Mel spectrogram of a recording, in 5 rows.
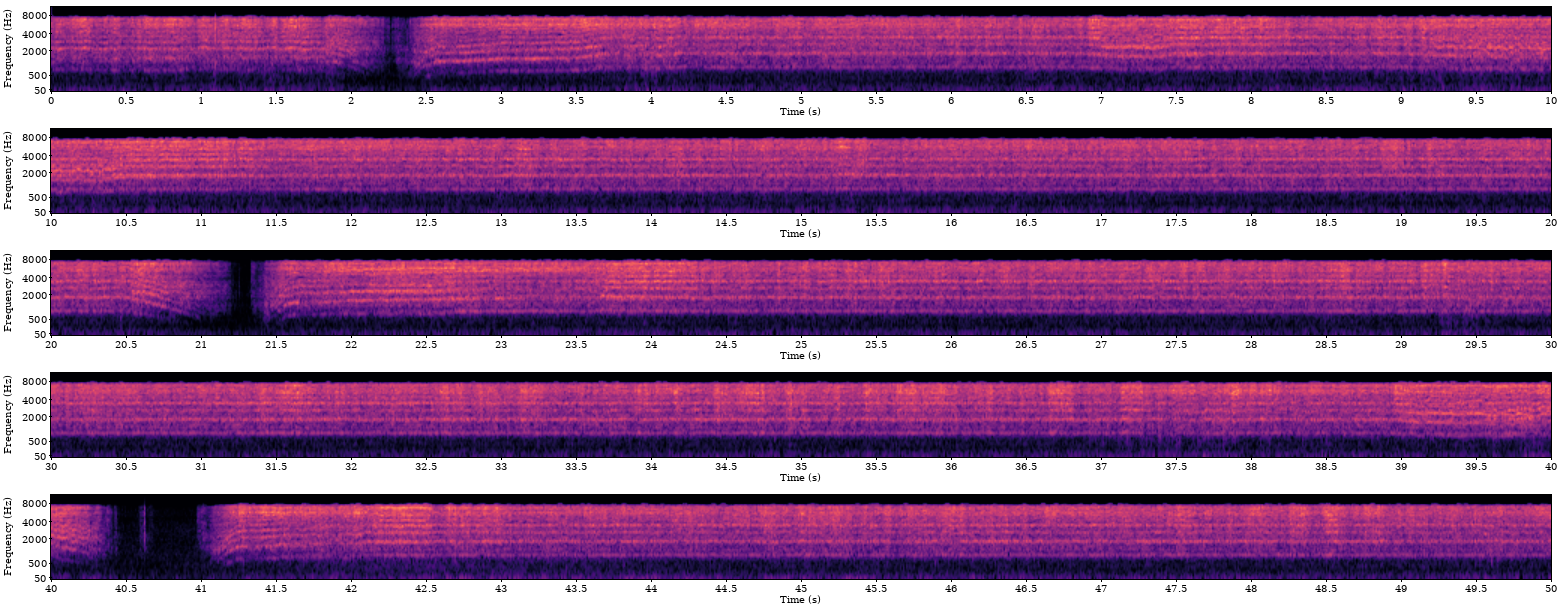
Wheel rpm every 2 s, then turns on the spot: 190, 160, 230, 230, 230, 230, 230, 230, 230, 230, 110, 210, 230, 230, 230, 230, 230, 230, 230, 220, 110, 230, 230, 230, 230.
none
